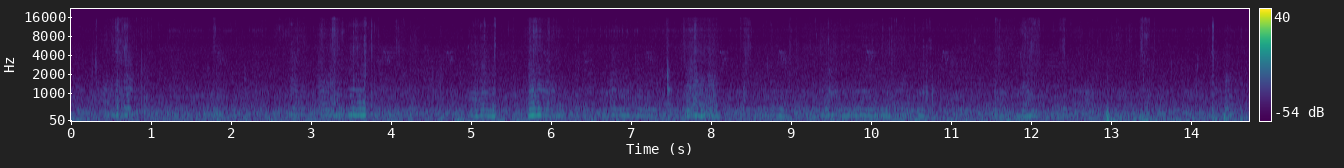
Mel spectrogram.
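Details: Honey bees busy at an open hive on a sunny, slightly windy day, recorded with the microphone down inside the hive; a steady low drone with brief buzzing bursts and faint scraping and rustling of bees moving about.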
